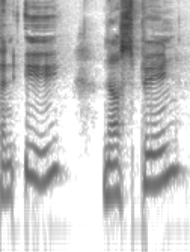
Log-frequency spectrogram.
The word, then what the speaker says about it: NOSPUN: with the with the band called No spoon but because it has the um louds on the U so it's an uh spoon the death of Simpson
